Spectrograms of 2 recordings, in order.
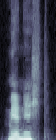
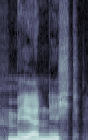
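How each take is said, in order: First: High-pitched, rising MEHR NICHT; higher-voiced protest ending on a rise; insistent assurance. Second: Low, drawn-out "Mehr nicht"; dry, lower repeat of her words; sceptical echo. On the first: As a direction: lift "Mehr nicht" upward, eager to reassure. She insists, he echoes sceptically. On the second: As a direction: echo it back low and doubting. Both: A narrator's reading.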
